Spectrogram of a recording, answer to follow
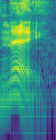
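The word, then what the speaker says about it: nei: hello and Icelandic is pronounced Hollow thank you is talk yes is yah no is nay goodbye is bless 14.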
